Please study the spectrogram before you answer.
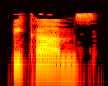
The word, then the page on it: becomes: British English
